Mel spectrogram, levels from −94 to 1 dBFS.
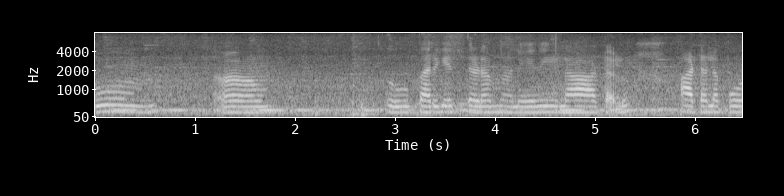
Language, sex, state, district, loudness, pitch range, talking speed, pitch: Telugu, female, Andhra Pradesh, Visakhapatnam, -19 LUFS, 205-220 Hz, 85 wpm, 210 Hz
